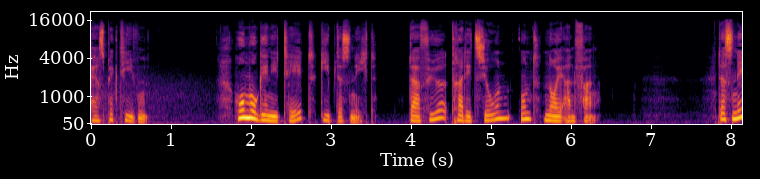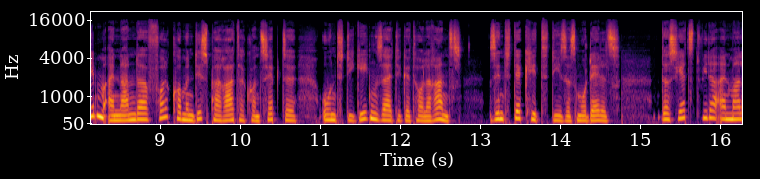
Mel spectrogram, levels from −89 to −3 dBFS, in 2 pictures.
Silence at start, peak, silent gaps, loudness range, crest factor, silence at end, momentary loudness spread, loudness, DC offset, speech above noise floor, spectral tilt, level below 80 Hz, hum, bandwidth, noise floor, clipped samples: 0 s; -4 dBFS; none; 4 LU; 18 dB; 0 s; 12 LU; -23 LUFS; under 0.1%; 44 dB; -4.5 dB/octave; -60 dBFS; none; 16.5 kHz; -66 dBFS; under 0.1%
